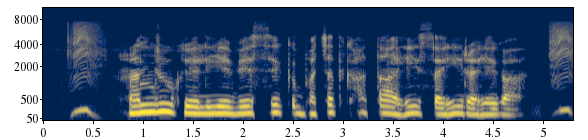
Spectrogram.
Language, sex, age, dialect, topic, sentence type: Hindi, male, 25-30, Kanauji Braj Bhasha, banking, statement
